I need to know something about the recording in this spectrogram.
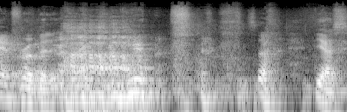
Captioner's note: laughter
